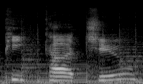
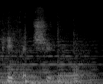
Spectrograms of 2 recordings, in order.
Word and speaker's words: Pikachu: this is important okay it's made of five characters Pikachu it is piki small o small U and large and a big oo the big ooh is just to indicate a long a long vowel so it's still three uh syllable it's more like four syllables but it's three syllables it's Pikachu but I said there's five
